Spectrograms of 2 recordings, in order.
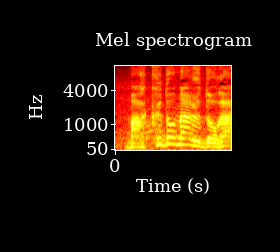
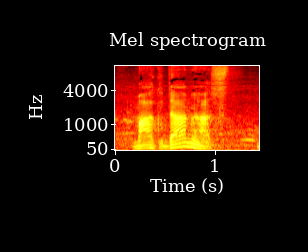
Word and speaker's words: マクドナルド: ここに日本初のマクドナルドができるのです。 – 発音が違います。マクダナースですよ。 – いやいや、それだと日本人に理解されません。ここではマクドナルドと発音します。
